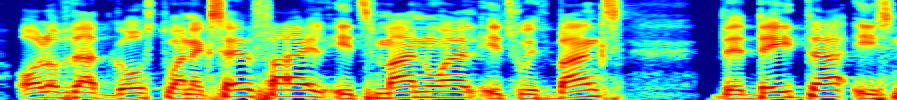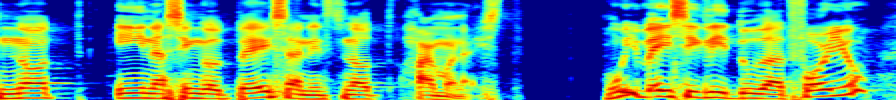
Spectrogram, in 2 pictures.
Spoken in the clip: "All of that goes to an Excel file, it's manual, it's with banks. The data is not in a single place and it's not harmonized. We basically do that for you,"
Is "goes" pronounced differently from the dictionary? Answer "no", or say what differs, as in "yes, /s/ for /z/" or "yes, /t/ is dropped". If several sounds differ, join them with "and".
yes, /s/ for /z/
